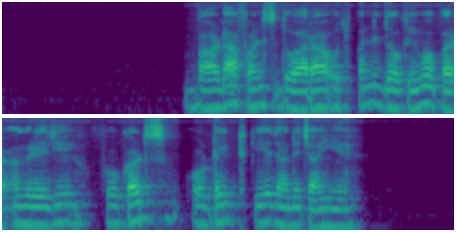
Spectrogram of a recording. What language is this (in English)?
Hindi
